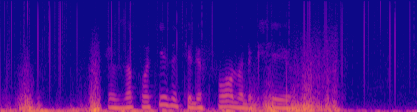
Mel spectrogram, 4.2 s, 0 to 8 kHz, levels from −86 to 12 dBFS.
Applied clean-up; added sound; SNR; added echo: none; Crackle; 18 dB; none.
